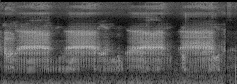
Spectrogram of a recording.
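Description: A frog gives buzzy, rasping croaks, each lasting close to a second and repeated about once a second.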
